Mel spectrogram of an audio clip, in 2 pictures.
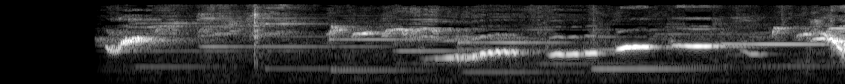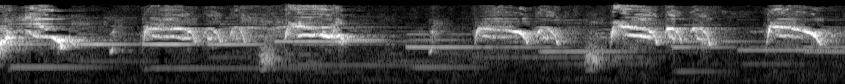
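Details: White-rumped shama of the Medan type with mottled (blorok) plumage, called exotic: varied clear whistles, some rising and some level, then a run of looping warbled phrases repeated toward the end.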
